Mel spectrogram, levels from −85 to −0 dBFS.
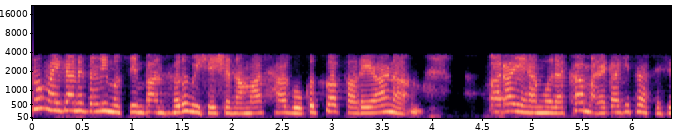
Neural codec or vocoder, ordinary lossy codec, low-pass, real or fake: codec, 16 kHz, 1.1 kbps, Voila-Tokenizer; none; 3.6 kHz; fake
